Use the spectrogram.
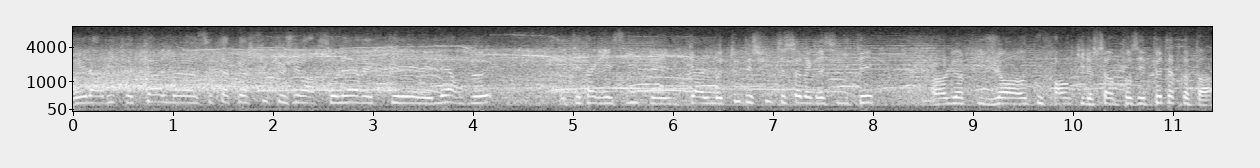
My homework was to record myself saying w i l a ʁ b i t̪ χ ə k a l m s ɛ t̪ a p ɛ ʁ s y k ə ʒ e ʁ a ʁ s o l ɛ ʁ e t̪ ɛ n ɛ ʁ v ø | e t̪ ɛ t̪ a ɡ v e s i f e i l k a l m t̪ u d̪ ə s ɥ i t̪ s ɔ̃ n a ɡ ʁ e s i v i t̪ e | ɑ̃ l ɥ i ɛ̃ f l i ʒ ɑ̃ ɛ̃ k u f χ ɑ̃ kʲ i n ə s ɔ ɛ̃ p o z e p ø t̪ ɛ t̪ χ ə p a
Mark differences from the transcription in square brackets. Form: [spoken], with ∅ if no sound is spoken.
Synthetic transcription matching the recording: w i l a ʁ b i t̪ χ ə k a l m s ɛ t̪ a p ɛ ʁ s y k ə ʒ e ʁ a ʁ s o l ɛ ʁ e t̪ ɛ n ɛ ʁ v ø | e t̪ ɛ t̪ a ɡ [ʁ] e s i f e i l k a l m t̪ u d̪ ə s ɥ i t̪ s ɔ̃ n a ɡ ʁ e s i v i t̪ e | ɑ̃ l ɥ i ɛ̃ f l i ʒ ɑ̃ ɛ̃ k u f χ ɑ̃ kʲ i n ə s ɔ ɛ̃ p o z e p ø t̪ ɛ t̪ χ ə p a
